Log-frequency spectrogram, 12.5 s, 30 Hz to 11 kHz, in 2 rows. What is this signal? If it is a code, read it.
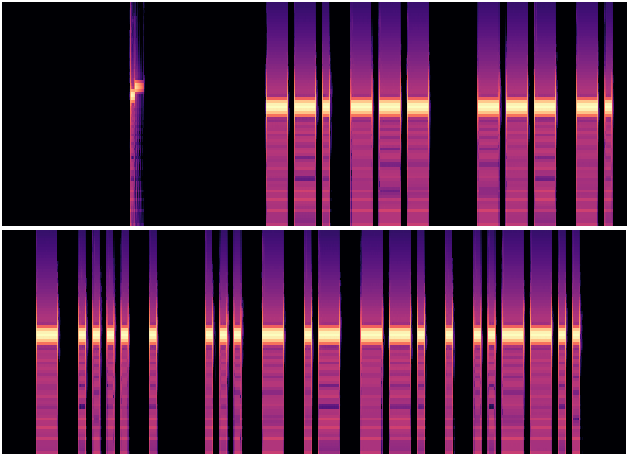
Morse code, heard as a keyed tone, about 17 wpm, 700 Hz. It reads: GO ON THE STAGE?
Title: Sentences from Top 1200 Words 17wpm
